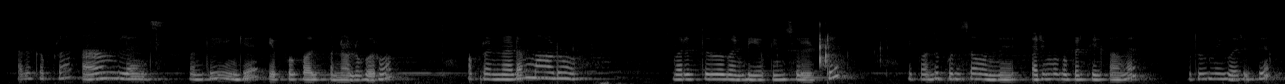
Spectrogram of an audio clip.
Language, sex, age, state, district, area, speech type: Tamil, female, 18-30, Tamil Nadu, Perambalur, rural, spontaneous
